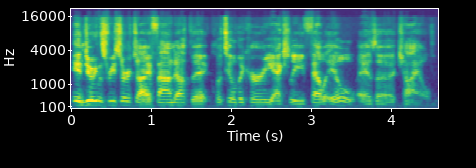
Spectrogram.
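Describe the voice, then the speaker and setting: Male historian guest, mid register, casual and thoughtful with halting phrasing; mildly noisy recording. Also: medium pitch. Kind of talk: casual interview talk.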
